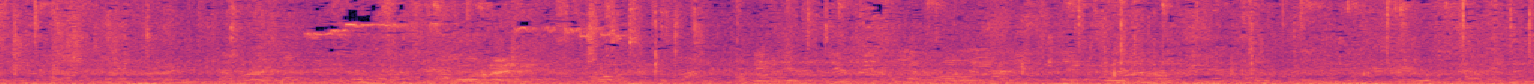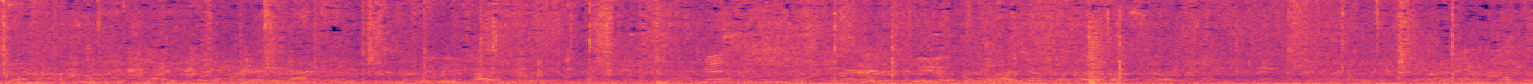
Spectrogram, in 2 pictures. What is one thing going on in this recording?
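Footsteps tread on a pavement outdoors.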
